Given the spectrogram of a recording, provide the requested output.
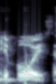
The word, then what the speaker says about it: Du Bois: And don't you dare say Du Bois, Pablo. It's not pronounced Du Bois. I know you seem like the type that would try to put that French spin on it.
